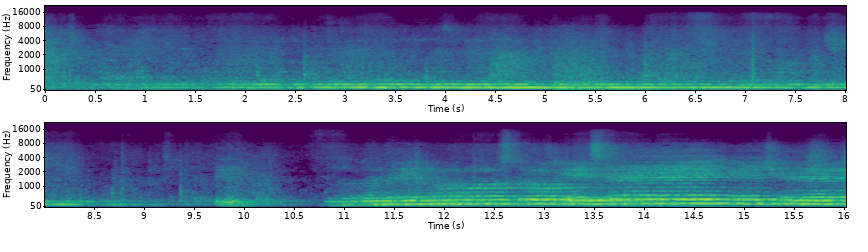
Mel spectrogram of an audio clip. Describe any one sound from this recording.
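A male choir sings in harmony, echoing in a large reverberant hall.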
